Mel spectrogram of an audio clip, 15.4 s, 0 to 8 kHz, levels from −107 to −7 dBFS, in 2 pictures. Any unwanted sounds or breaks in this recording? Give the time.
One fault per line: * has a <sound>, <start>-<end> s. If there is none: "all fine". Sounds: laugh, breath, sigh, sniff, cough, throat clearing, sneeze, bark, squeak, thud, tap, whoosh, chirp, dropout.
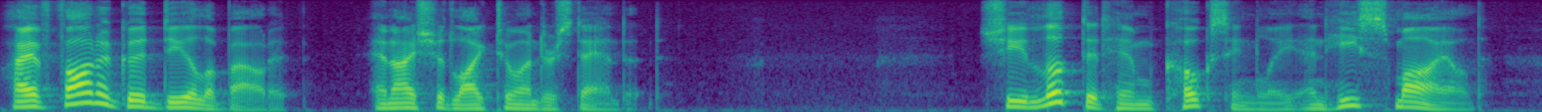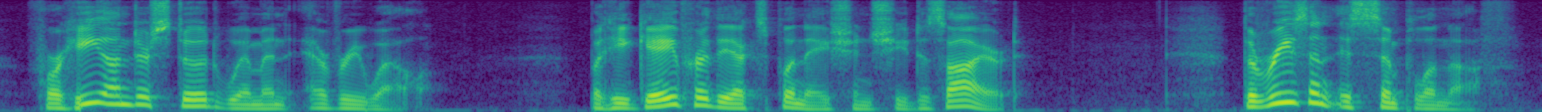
all fine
